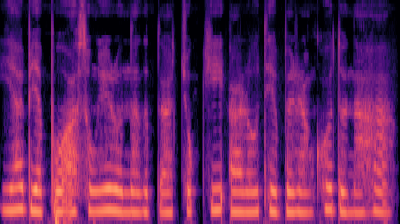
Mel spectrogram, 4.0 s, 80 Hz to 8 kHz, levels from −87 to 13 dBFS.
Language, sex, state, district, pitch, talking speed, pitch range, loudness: Garo, female, Meghalaya, West Garo Hills, 260 Hz, 150 wpm, 255-275 Hz, -16 LUFS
